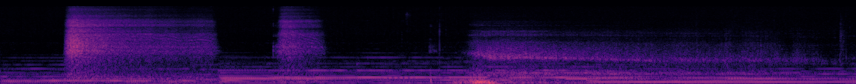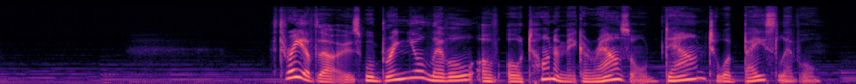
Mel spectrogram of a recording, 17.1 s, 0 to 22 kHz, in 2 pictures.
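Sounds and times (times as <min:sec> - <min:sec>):
slow airy relaxation exhale through the mouth: 0:00.6 - 0:03.3, 0:04.5 - 0:08.2
long sniffing relaxation inhale through the nose: 0:00.6 - 0:03.4, 0:04.6 - 0:08.3
speech: 0:11.4 - 0:16.8.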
